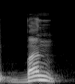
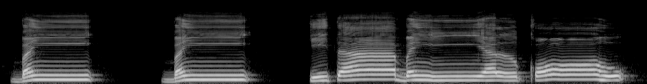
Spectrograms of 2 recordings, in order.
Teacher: جب تنوین کا یا میں ادغام ہوگا تو درمیان میں جو نون ساکن کی آواز آ رہی ہوگی وہ پھر اس طرح سے آواز نہیں آئے گی بن، بلکہ وہ آواز اس طرح ہوگی بین بین کتابن یلقاہ۔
